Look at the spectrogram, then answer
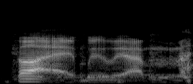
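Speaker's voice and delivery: very slow, low, creaky, haunting ghost voice. Speaker reading out a chat message greeting in a scary voice. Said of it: "said Haunted Coachman with a scary voice".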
